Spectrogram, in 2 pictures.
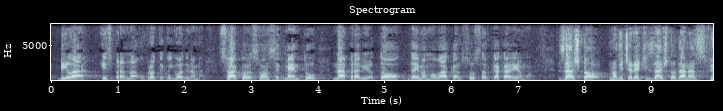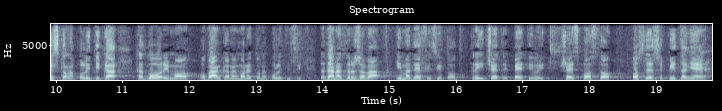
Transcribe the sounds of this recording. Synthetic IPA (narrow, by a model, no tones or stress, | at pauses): biːlaispɾaʋnaupɾo̞t̪e̞klimɡo̞d̪ina̰ma̰ | sʋako̞jeusʋo̞mse̞ɡme̞nt̪unapɾaʋio̞t̪o̞ːd̪aimamoːʋakaʋsuːst̪aʋkakaʋimamo̰ | zaʃt̪o̞mno̞ɡit͡ɕeɾe̞t͡ʃizaʃt̪od̪anasfiskalnapo̞lit̪ikakad̪ɡo̞ʋo̞ɾimo̞ːbaŋkamaimo̞ne̞t̪oɾnojpo̞lit̪it̪si | d̪̥ad̪anasd̪r̩ʒaʋaimad̪e̞fit̪sit̪o̞d̪ːɾiːt͡ʃe̞t̪ɾipe̞ːt̪ili | ʃe̞ːst̪̚po̞st̪o̞po̞st̪aʎesepiːt̪aɲe̞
